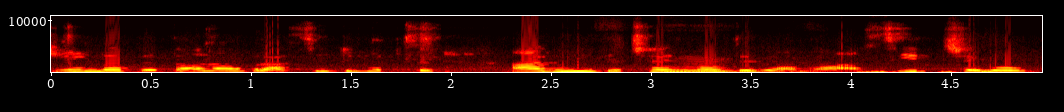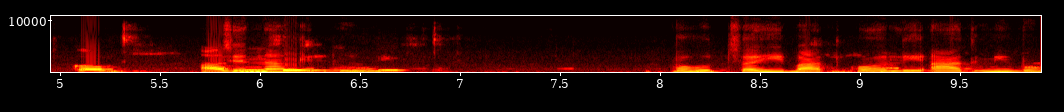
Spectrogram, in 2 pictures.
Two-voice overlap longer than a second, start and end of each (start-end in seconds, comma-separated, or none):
none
